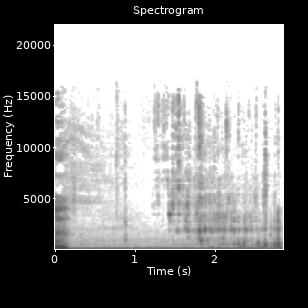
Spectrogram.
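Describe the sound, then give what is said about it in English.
Beer from Peak Organic Brewing of Portland, Maine, is poured into a glass with a steady, bubbly splashing and trickling, fairly quiet, with small drips and fizzy crackles throughout. “And the pour.”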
